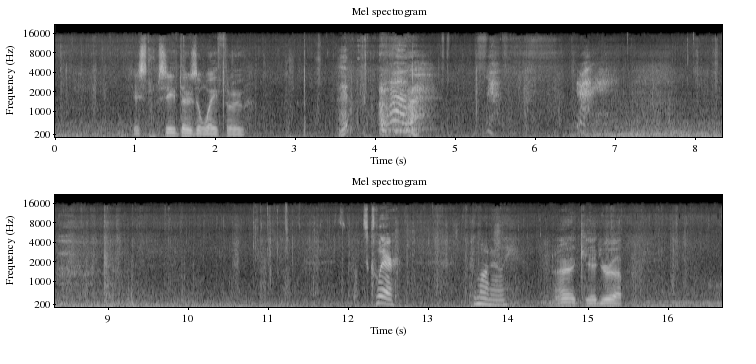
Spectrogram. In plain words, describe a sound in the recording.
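A man speaks calmly and low nearby.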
